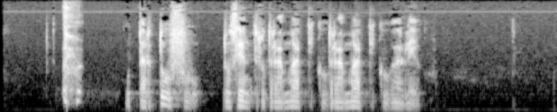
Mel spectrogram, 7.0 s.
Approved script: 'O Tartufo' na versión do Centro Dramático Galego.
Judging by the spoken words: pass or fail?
fail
